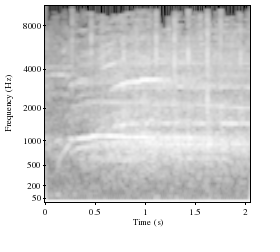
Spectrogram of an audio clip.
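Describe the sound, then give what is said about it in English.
A live audience in Atlanta shouts out all at once where they're from (states, towns, cities): a jumble of overlapping voices and whoops, steady and fairly loud for a couple of seconds with no single voice standing out. “Before I even get started, where's everybody from? Yell it out, states, towns, cities.”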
